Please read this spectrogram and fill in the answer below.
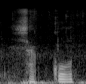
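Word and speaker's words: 赤口: 赤い口って書いて釈光って読むらしい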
